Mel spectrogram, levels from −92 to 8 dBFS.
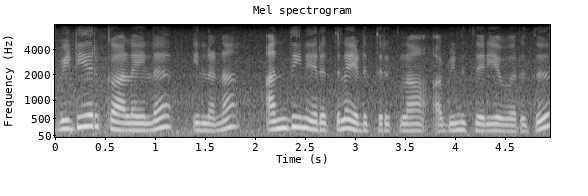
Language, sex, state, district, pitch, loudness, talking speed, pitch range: Tamil, female, Tamil Nadu, Chennai, 200 Hz, -14 LUFS, 95 wpm, 180-235 Hz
